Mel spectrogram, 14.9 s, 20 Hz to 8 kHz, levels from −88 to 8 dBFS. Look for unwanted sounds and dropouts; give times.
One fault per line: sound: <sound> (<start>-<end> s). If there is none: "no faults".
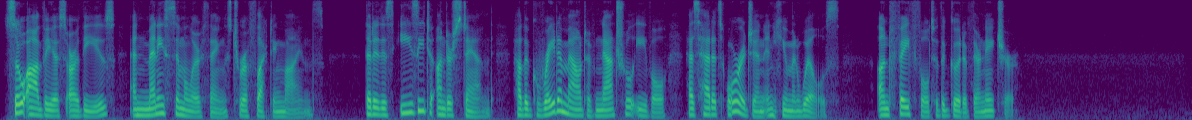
no faults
